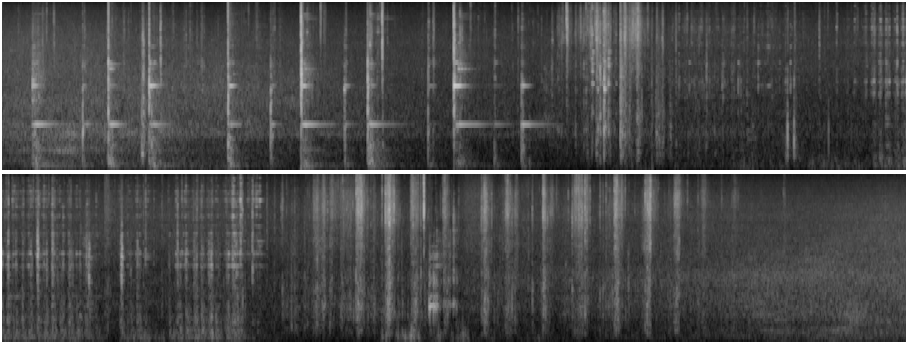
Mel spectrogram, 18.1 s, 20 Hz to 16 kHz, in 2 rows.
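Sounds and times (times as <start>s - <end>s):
metal struck ringing: 0.3s - 5.6s
metal clanks: 0.3s - 12.6s
metal tools clinking: 0.3s - 12.7s.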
